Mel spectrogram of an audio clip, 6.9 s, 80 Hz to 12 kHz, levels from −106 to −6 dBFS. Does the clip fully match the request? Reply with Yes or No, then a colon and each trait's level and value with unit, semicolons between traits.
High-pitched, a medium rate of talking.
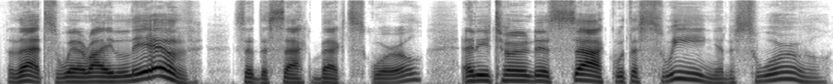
No: medium, 165 Hz; average, 175 wpm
